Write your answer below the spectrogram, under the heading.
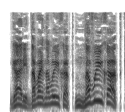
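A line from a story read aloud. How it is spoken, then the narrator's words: Shouting. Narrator (Russian): крикнул Рон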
